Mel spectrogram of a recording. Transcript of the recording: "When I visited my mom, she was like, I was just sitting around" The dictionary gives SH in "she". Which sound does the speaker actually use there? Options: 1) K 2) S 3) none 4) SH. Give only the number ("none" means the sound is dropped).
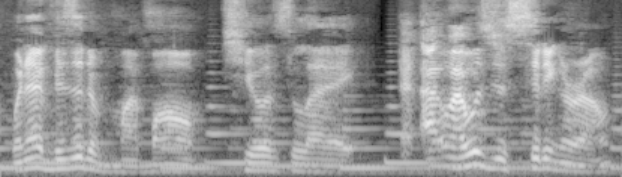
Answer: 4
